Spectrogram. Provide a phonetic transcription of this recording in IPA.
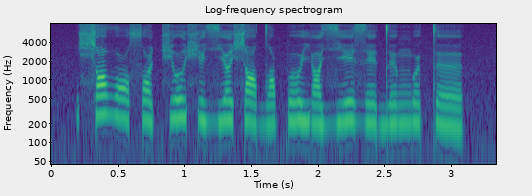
ɕ ə ðˤ o sˤ o t͡ɕ o ɕ ʏ zʲ ɒ ɕ a dˤ u p o j ɒ zʲ e z e d̪ ɘ ŋʷ ə˞ t ə

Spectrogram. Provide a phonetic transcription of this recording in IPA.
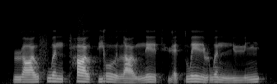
ɻ ɑ˧˥ ʊ̯ f w ə˥˧ n pʰ ɑ˥˧ ʊ̯ t̪ j o˥˩ ʊ̯ l ɑ˨˩ ʊ̯ n̪ e˥˩ ɪ̯ t̪ʰ ɥ ɛ˩ t̪ w e˥˧ ɪ̯ ɻ w ə˥˩ n n̪ y˧˥ n

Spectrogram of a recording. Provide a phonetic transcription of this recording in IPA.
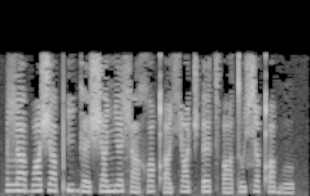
ɮ a˦ b ɑ˦ ʃ a˦ pʼ i˦ ɡ ɛ˨ ʃ a˦ ɲ ɛ˦ ɬ a˨ χ ʊ˦ qʼ ɛ˨ ç ɑ˦ t͡ʃʼ ɛ˦ t͡sʼ ɑ˨ t ʊ˦ ɕ i˦ qʼ ʊ˦˨ b ʊ˨

